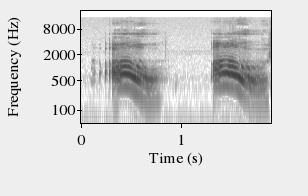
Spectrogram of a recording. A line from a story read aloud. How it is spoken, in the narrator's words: she cried woefully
